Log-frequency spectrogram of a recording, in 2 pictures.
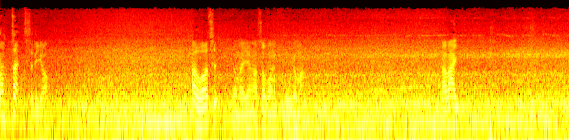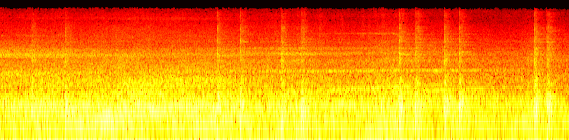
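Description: A train rolls slowly out of a station with a steady low rumble.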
